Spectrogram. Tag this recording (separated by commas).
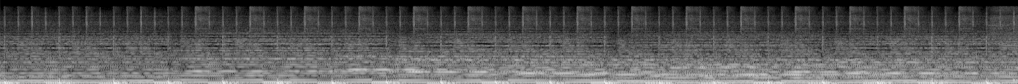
Music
